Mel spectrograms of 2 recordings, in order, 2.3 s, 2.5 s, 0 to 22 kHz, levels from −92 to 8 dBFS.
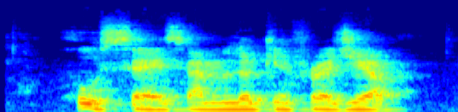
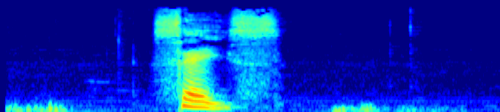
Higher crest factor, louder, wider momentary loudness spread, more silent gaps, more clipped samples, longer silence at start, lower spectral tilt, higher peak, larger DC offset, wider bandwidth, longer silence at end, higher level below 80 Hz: second, 14 dB vs 22 dB; about the same, -21 LUFS vs -23 LUFS; second, 3 LU vs 26 LU; neither; neither; second, 0.4 s vs 0.8 s; first, -6 dB/octave vs -4 dB/octave; about the same, -6 dBFS vs -4 dBFS; neither; second, 9 kHz vs 16 kHz; second, 0.25 s vs 0.65 s; about the same, -54 dBFS vs -56 dBFS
